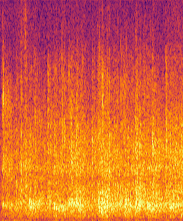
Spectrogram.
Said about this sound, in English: Let's get a round of applause for that real quick.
